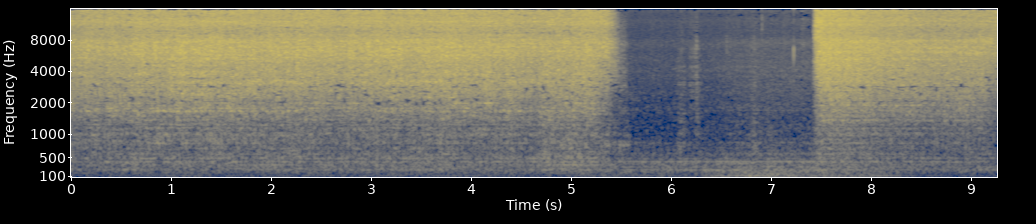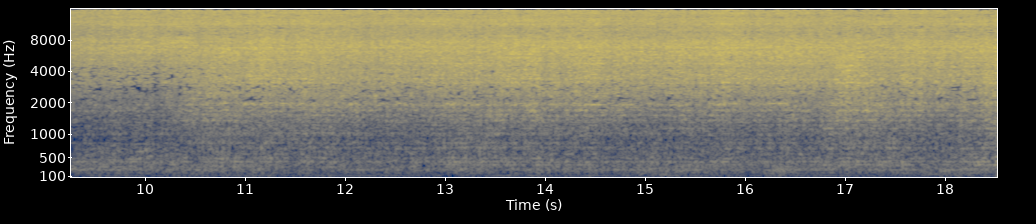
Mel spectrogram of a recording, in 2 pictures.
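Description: Abrasive blast cabinet nozzle blasting aluminium oxide grit at about 80 PSI against a PVD-coated gun part, stripping the hard coating: a steady loud hiss that cuts off for about two seconds about five seconds in, then starts again.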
